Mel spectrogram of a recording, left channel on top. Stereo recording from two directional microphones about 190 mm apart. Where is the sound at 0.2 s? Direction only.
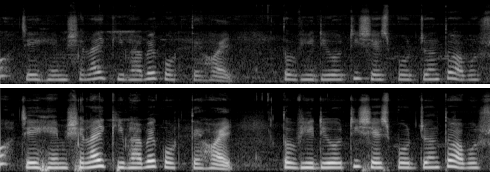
45° right (ahead or behind).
